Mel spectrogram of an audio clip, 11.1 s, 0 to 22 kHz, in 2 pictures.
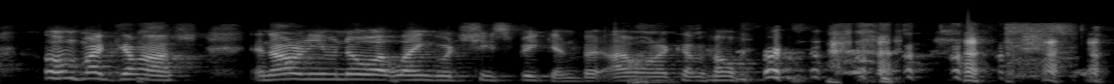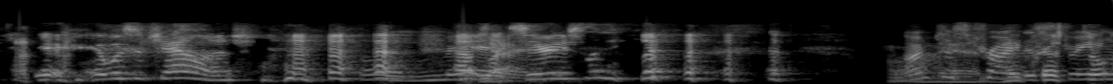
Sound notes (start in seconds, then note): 3.6 laughter; 10.1 laughs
